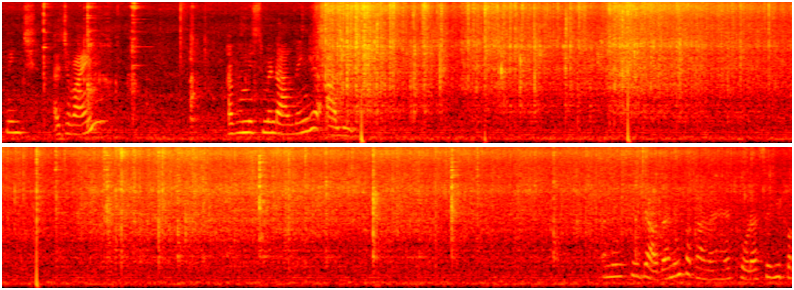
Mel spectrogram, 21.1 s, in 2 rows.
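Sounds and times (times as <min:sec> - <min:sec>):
potatoes sizzling in hot oil: 0:04.2 - 0:21.0.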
